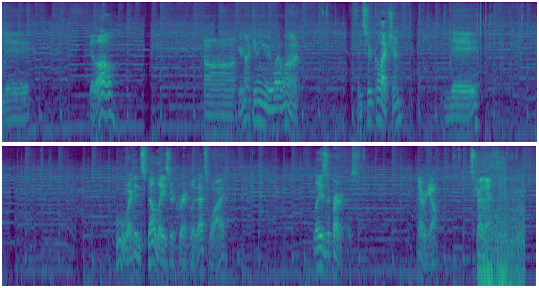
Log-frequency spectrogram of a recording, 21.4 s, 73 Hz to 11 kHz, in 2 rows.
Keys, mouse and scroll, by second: 4.5-5.0 scroll down 10, 6.3-18.1 drag, 13.1 BackSpace, 19.7 click, 20.1 space.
